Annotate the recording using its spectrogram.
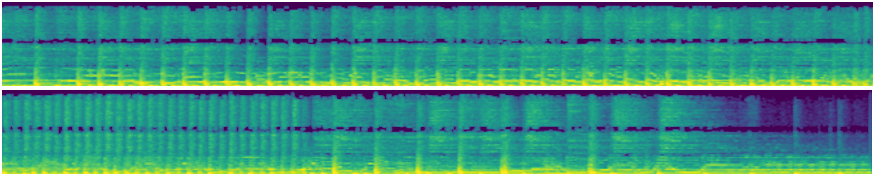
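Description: Live rock band playing, with an electric guitar carrying a melodic lead over a steady drum-kit beat.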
